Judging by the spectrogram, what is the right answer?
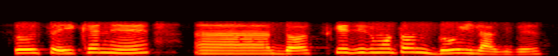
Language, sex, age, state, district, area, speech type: Bengali, female, 18-30, West Bengal, Paschim Medinipur, rural, conversation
